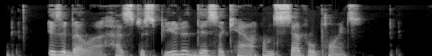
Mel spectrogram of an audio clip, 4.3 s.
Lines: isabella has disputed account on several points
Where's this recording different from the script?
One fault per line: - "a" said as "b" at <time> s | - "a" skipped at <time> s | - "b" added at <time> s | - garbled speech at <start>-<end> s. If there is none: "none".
- "this" added at 2.0 s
